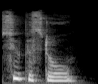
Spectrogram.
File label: "superstore", en uk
